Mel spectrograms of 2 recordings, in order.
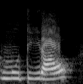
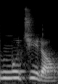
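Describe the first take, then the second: First: The middle syllable sounds like 'tee'. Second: The middle syllable sounds like 'chee'. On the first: The speaker calls it wrong. "This is not Muti Rao" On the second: The speaker calls it right. "this is Muchi Rao"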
